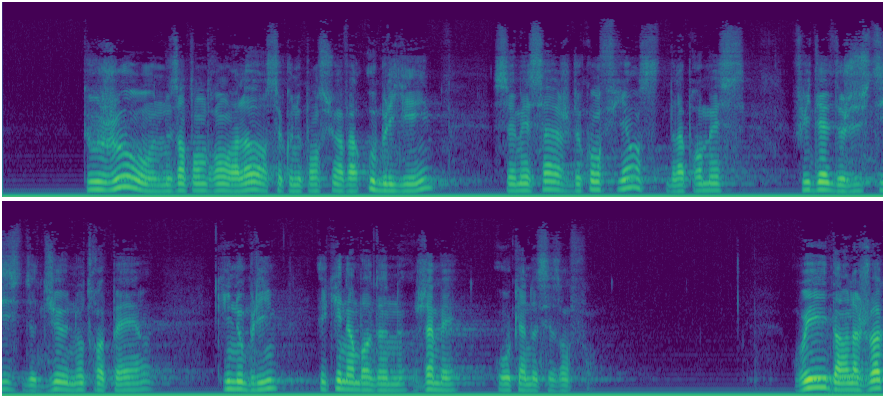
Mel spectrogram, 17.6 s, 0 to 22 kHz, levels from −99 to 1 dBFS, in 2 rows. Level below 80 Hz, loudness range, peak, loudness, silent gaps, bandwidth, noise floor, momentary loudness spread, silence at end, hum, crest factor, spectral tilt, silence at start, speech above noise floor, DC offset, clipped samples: -62 dBFS; 4 LU; -10 dBFS; -31 LUFS; none; 14 kHz; -62 dBFS; 13 LU; 0 s; none; 22 dB; -6.5 dB/octave; 0.85 s; 32 dB; 2%; under 0.1%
